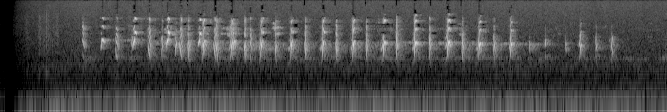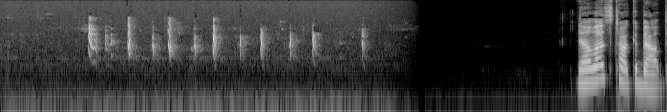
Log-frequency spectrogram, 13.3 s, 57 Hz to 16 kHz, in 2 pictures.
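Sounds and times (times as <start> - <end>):
Northern Flicker soft wicka wicka wick call: 0.4 - 10.8
speech: 12.4 - 13.3.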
